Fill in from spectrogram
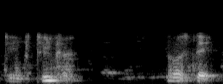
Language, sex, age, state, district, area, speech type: Hindi, male, 60+, Uttar Pradesh, Chandauli, urban, conversation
